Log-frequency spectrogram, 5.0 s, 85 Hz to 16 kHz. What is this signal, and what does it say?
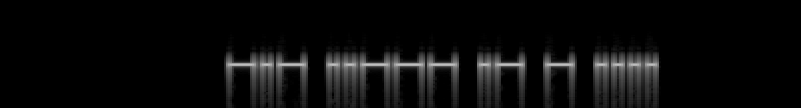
Morse code, heard as a keyed tone, about 24 wpm, 700 Hz. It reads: K2ATH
